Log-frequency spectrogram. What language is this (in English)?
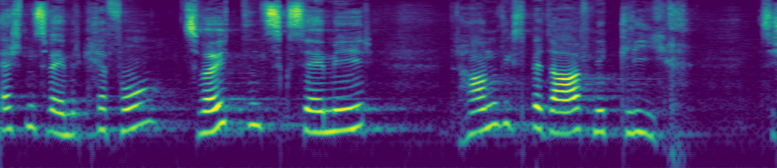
Swiss German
